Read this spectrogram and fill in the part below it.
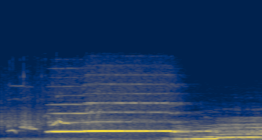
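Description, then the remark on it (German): A train horn blows a long, steady, harmonically rich tone for over a second, then shifts into a lower, wavering two-note blare as it continues, loud and without any talking, as a train full of schoolchildren leaves the station. “Hört ihr? Das Zughorn. Der Zug fährt aus dem Bahnhof.”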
